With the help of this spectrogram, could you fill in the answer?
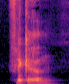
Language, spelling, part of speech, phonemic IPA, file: Dutch, flikkeren, verb, /ˈflɪkərə(n)/, Nl-flikkeren.ogg
- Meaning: 1. to flicker, to waver unsteadily 2. to fall 3. to throw, usually carelessly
